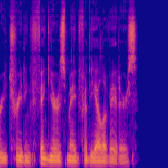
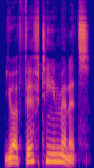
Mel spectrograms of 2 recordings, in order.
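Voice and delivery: high, drawling announcer voice; 9 semitones higher than usual. Acted. Intercom voice drawling a warning to students. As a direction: stretch it out, taunting. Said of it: "the voice drawled".

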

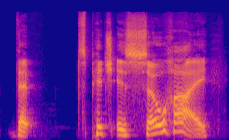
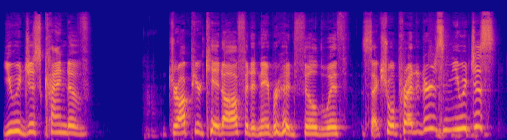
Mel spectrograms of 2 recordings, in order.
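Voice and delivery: put-on old-timer voice; 7 semitones higher than usual. Mock back-in-my-day old-timer.

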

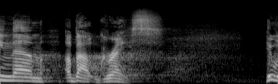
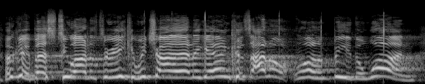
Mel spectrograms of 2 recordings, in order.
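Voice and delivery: higher, pleading disciple begging for a rematch; 7 semitones higher, 3 dB louder than usual. Retold or imitated. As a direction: beg not to be the one who has to go. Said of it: "You know, like".

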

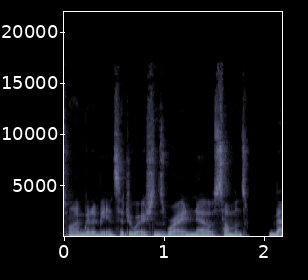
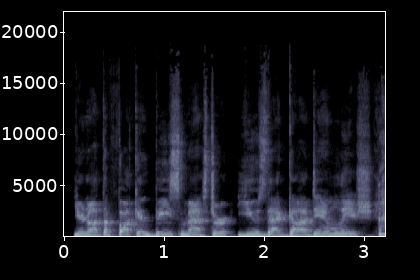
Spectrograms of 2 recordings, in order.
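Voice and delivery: retold angry yell; 10 semitones higher than usual. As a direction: bark it at him like you mean it. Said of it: "and I was like".

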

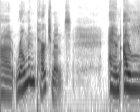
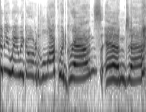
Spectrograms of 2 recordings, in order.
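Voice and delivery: much higher and louder through laughter; real laugh-through; laughing loudly; 9 semitones higher, 6 dB louder than usual. Real, not acted. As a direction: push on while cracking up. Laugh-shouting transition.

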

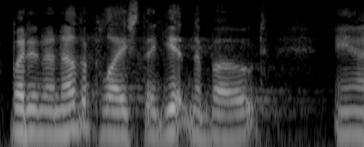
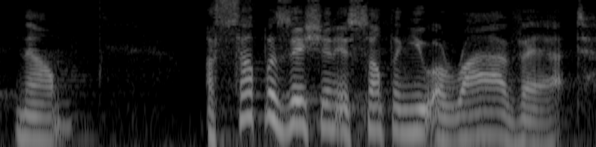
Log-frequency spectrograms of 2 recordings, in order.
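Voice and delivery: ordinary talk

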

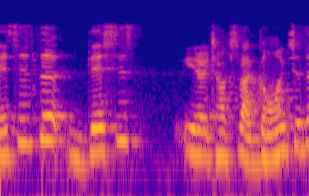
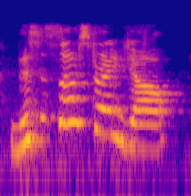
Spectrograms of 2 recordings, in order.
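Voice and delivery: high-pitched, amused disbelief with a laugh; laugh, then let the pitch leap up; 8 semitones higher, 3 dB louder than usual. Real, not acted. Speaker remarks to audience on strange passage, laughing.

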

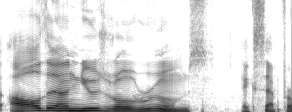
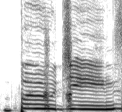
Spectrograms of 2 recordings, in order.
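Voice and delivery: high, loud punchline; punchline delivery; 12 semitones higher, 5 dB louder than usual. Acted. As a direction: sell the pun big. Punchline of riddle.

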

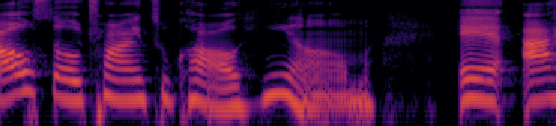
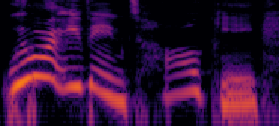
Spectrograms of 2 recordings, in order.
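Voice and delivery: indignant outburst; 12 semitones higher than usual. Real, not acted. Arguing with partner about pregnancy.

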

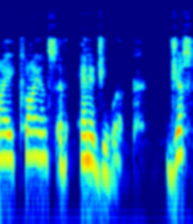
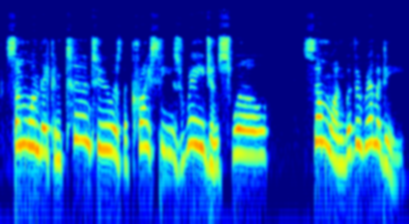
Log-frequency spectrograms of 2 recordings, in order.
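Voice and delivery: lively, sing-song poem reading; poem recital; 5 semitones higher than usual. Acted. Reading a funny poem to her viewers, lively recital. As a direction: recite it with comic rhythm. Reads Pam Ayres poem aloud.

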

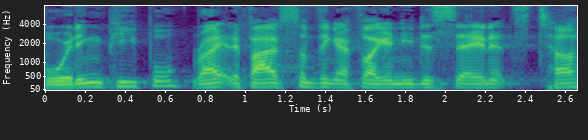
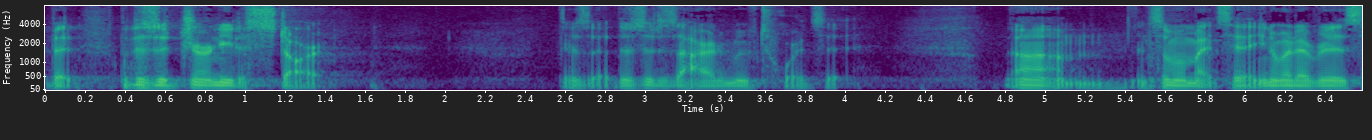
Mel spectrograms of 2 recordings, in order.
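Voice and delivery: ordinary talk

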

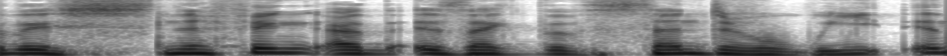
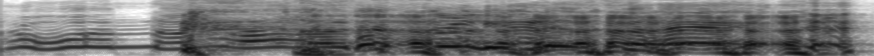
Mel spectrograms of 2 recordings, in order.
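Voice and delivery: high mock question. Imitating friend's question.

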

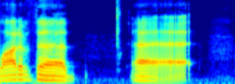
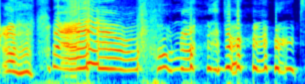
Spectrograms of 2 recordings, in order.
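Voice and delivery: loud, very high hammed-up wail; over-the-top pained sobbing; crying in pain; 8 dB louder, much slower than usual. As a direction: bawl like a tough guy falling apart. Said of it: "like, crying".

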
